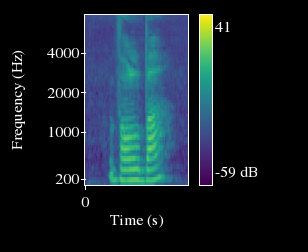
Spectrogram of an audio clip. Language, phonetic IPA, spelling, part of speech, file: Czech, [ˈvolba], volba, noun, Cs-volba.ogg
- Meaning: 1. choice (option) 2. election (plural)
